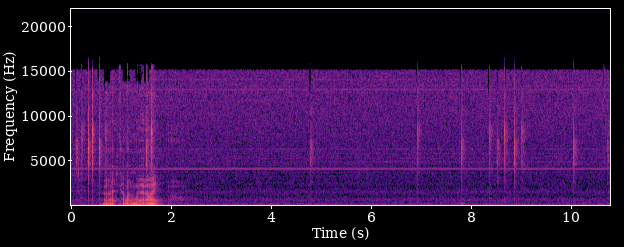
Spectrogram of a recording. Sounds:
Computer keyboard

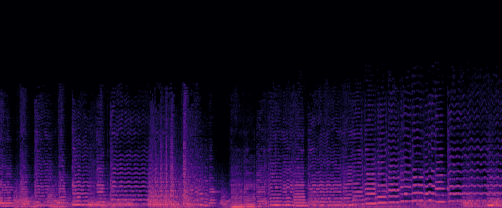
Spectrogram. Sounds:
Musical instrument, Cello, Music

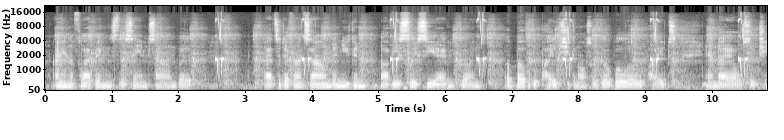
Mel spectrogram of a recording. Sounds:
Speech

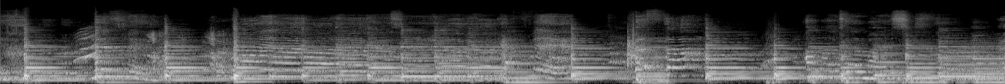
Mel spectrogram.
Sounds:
Music

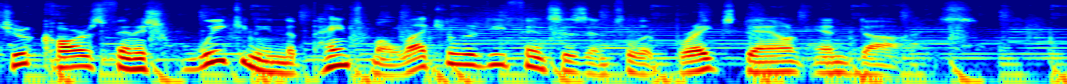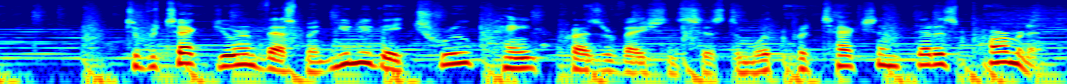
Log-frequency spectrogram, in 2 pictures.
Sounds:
Speech, Music

